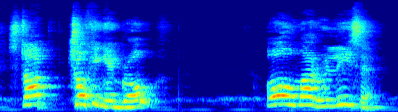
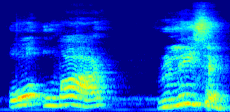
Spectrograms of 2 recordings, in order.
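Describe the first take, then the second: First: Loud, pressing mock order to stop; hammed-up urgent "O Umar, release him"; urgent command. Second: Said in the usual way. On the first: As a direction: bark it like you're breaking up a fight. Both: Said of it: "So his first reaction is".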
